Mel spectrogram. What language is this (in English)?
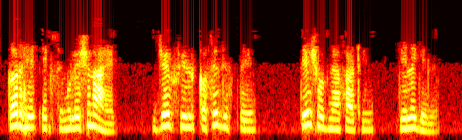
Marathi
